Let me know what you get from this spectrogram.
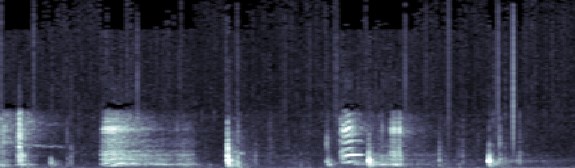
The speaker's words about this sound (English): Walk into that warehouse. Go on. The side door is open. Push it and go on in.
